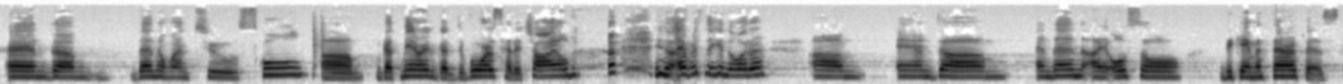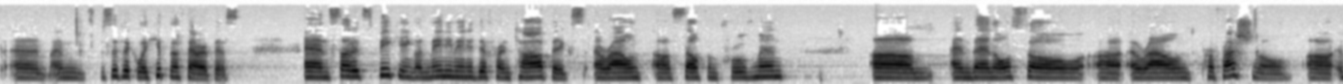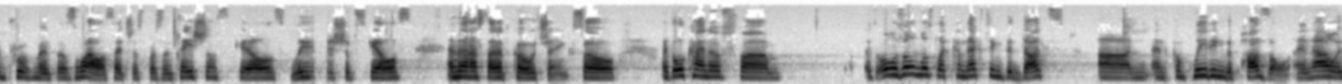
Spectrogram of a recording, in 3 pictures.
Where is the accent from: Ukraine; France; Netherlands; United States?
Ukraine; moved away; I came here in 1979 from Ukraine with my mother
